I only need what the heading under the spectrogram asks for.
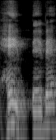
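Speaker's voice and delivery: put-on creepy old-man voice. Retelling what a woman heard in a dressing room, imitating a creepy old man. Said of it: "I hear a creepy old man saying".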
